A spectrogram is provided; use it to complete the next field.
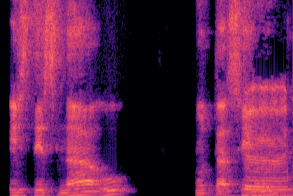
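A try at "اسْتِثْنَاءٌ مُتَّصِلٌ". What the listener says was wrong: Di tanwin aja istisnaun.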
